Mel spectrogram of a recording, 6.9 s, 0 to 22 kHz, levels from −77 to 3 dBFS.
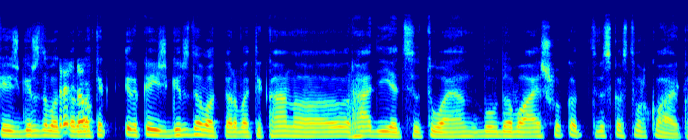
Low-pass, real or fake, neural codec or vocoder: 14.4 kHz; fake; codec, 44.1 kHz, 7.8 kbps, DAC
